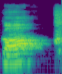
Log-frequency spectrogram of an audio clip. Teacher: একটু এই কাগজটির দিকে লক্ষ্য করো যে যদি বলি ক খ যখন আমি খেলেছি তখন কাগজটি নড়ে গেছে দ্যাট মিন্স বাতাস অনুভব হয়েছে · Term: মহাপ্রাণ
